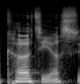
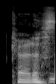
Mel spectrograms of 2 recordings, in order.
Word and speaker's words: Curtius: However, another scribe, Curtius, who is his name, Curtius is probably how you say it. – I was going to say just Curtis.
